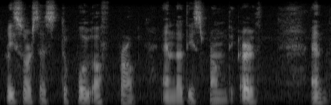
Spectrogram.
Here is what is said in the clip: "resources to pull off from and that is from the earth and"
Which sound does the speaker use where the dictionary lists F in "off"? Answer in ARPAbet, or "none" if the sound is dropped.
F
